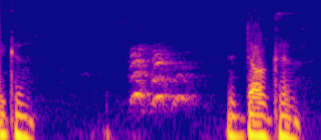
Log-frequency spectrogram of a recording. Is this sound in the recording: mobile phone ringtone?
no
